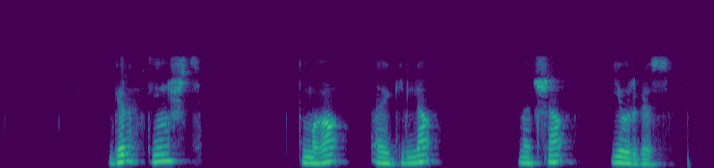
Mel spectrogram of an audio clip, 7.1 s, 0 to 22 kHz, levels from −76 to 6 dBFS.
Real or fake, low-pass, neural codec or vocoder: real; 5.4 kHz; none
